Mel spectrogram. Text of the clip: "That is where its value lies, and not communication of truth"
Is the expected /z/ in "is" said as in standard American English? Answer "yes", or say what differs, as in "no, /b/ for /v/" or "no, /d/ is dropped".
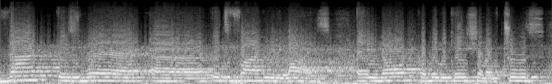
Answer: yes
